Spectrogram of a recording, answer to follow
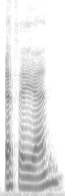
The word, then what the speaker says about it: Fan: And is it Fan, like F-A-N? F-A-N. Fan. Excellent. Just want to make sure I was pronouncing that correctly.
